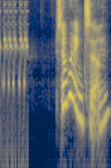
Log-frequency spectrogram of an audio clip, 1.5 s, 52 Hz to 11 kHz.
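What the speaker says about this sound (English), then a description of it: "What is this with this stupid sonic ringtone?" A short, bright electronic ringtone from Ace Attorney 2 plays in two quick bursts of repeated beeps, clear and close, followed by a voice speaking.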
